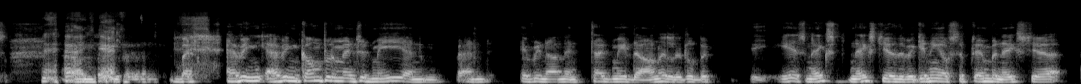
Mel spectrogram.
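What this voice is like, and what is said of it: South African Pretoria accent. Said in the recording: “if you struggle with the Pretoria accent, then I'm sure that a radio program such as yours can call on interpreters”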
